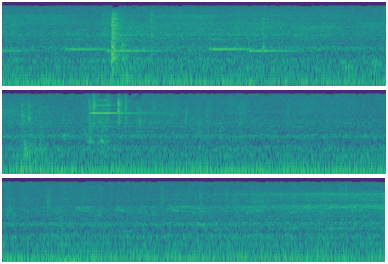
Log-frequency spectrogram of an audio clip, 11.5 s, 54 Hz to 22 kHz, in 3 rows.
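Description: Hankyu 9000 series electric train running, heard from inside the car: a steady low rumble of wheels on track. A short alternating two-note tone sounds in the first few seconds, with a sharp click about a second in and a knock around eight seconds.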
